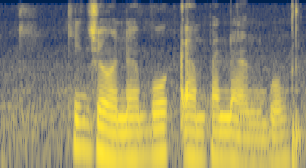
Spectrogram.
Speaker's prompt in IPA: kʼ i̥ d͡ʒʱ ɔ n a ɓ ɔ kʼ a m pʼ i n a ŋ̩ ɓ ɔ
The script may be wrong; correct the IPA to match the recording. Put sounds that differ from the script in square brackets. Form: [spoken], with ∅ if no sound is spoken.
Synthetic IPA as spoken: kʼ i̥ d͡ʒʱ ɔ n a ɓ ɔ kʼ a m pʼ [a] n a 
